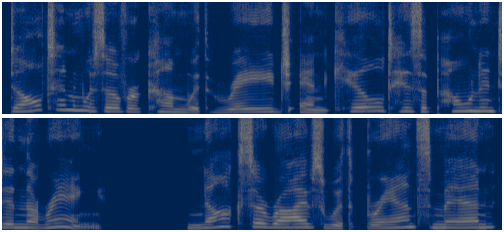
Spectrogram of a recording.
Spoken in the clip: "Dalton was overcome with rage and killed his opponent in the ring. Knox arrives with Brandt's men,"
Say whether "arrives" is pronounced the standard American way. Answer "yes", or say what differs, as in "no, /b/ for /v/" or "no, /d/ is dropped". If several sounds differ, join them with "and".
yes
